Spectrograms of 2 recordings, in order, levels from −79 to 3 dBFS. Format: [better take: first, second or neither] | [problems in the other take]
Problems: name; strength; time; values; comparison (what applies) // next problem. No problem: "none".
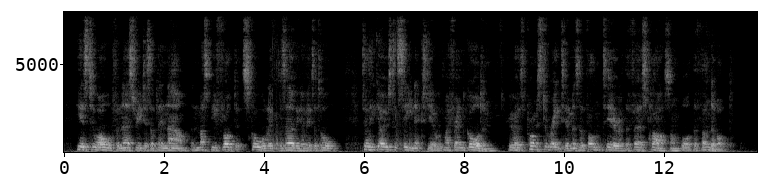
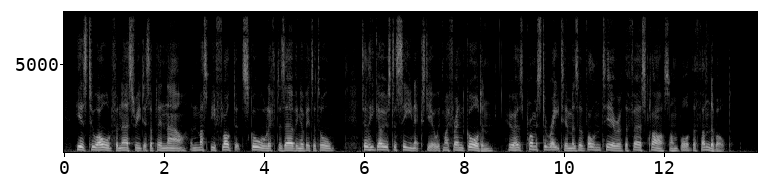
second | noise reduction (neural separator model SepFormer DNS4)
